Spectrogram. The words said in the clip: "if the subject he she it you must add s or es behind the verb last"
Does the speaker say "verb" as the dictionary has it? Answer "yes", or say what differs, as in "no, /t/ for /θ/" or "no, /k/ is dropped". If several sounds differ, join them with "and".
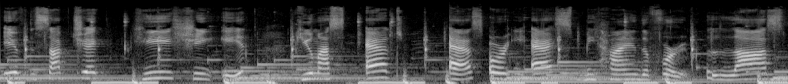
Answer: no, /f/ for /v/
